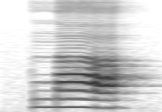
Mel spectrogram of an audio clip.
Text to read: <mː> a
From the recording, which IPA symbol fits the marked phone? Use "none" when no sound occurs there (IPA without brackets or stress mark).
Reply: n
